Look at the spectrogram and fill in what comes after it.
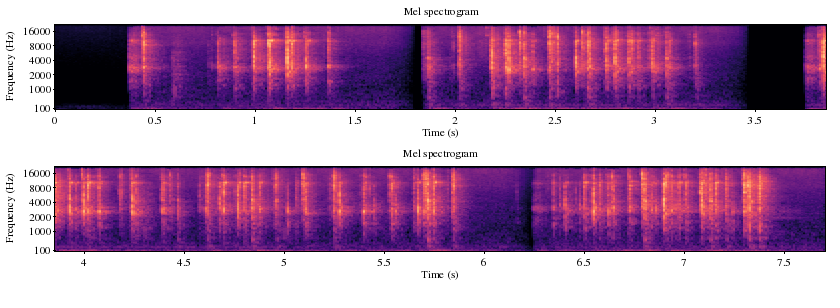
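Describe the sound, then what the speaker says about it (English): Close, crisp clatter of typing on a computer keyboard in three dense bursts separated by short silent pauses, with no voices. "you could hear all that typing"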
